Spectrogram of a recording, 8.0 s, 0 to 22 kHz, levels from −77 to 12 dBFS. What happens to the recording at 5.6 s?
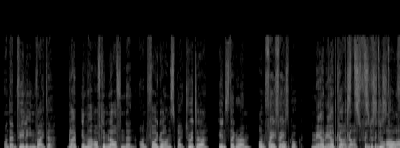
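A second copy of the same audio, likely picked up again through a slower path, is mixed in from 5.38 s to the end, so at 5.6 s you hear a doubled audio track: a full-band duplicate roughly a fifth of a second late, about as loud as the original, dry and starting abruptly.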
